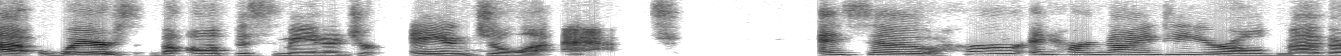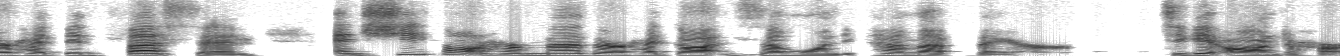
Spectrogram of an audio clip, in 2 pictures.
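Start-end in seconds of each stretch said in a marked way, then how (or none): 0.2-2.9 mock-stern, put-on very stern voice. Retelling how the speaker kept asking for the office manager, retelling a very stern demand. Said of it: "in a very stern voice".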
